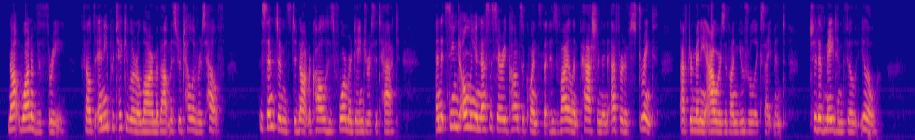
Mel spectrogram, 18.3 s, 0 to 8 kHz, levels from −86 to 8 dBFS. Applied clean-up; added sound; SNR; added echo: none; none; none; none.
